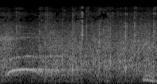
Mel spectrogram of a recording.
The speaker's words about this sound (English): By the way, I question the authenticity of this applause here, honestly, because like it doesn't look like anyone here is clapping.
